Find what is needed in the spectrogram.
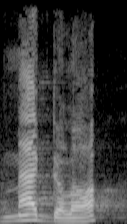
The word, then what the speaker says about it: Magdala: And he forgave a woman by the name of Mary Magdalene, or Mary of Magdala. That's the right way to say it.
